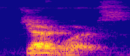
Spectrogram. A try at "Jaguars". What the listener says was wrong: That's what you just said with a W. But you just said it with a W. Jaguars. You just used the W. Yes, you did. Jaguars.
